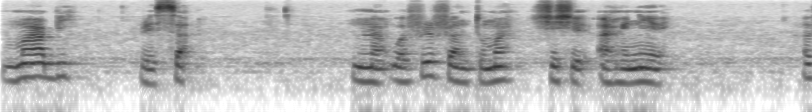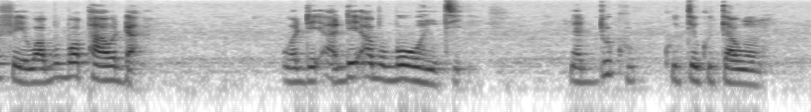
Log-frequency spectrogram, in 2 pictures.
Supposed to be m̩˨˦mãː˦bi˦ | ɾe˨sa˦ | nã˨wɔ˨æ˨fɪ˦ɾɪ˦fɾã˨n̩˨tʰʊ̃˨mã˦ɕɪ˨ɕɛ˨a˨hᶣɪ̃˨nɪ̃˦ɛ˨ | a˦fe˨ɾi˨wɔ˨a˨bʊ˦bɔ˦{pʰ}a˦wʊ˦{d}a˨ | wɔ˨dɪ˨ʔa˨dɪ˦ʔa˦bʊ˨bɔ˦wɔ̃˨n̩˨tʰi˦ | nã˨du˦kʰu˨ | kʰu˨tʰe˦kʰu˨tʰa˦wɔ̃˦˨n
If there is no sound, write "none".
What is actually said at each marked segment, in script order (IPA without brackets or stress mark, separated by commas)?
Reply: pʰ, d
